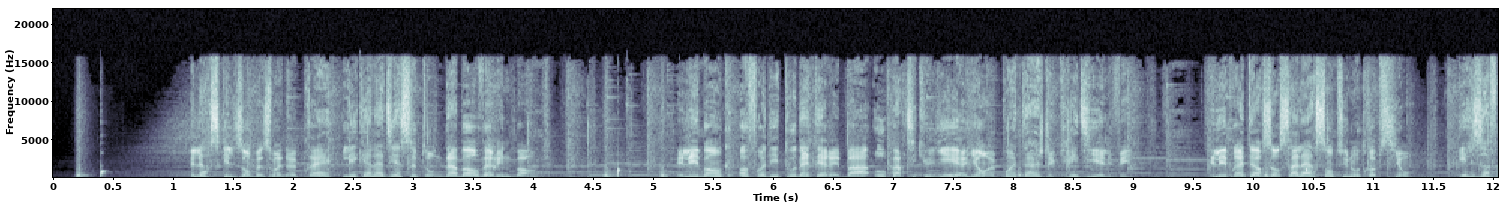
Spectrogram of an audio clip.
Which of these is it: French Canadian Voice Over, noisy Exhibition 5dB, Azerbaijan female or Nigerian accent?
French Canadian Voice Over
